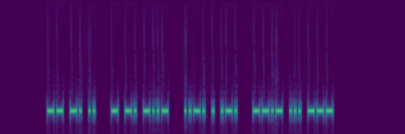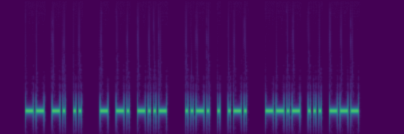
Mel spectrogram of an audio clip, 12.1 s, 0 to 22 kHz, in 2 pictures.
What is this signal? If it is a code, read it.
Morse code, heard as a keyed tone, about 37 wpm, 700 Hz. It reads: MNI TNX FER QSO MNI TNX FER QSO
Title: Speed-Racing Common QSO Phrases - 30wpm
